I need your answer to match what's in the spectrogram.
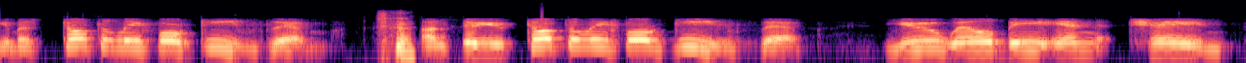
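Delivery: put-on Romanian accent, high pitched and swooping. Retelling what a man kept repeating to the speaker, in his Romanian accent. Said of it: "I can hear him in his Romanian accent".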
